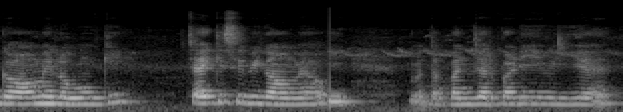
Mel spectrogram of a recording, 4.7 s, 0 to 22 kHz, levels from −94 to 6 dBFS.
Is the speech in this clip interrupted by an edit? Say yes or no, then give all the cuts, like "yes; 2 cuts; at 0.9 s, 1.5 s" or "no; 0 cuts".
yes; 1 cut; at 2.5 s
